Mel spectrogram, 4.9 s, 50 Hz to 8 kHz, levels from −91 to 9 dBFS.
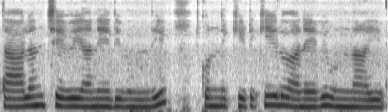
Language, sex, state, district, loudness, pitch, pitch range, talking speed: Telugu, female, Telangana, Mahabubabad, -14 LUFS, 215 Hz, 200-230 Hz, 100 wpm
